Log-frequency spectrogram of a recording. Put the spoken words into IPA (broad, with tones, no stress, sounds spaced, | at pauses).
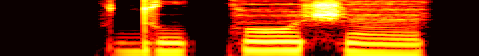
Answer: d u˨ k ɔ̃˧ ʃ ɛ̃˨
